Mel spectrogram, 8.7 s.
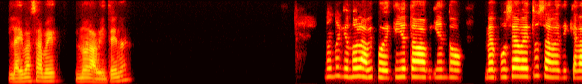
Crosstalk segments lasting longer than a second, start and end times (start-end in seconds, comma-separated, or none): none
